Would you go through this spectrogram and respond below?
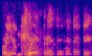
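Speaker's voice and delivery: high, astonished squeak; floored that girls want an autograph; disbelief. Retold or imitated. Young singer asked for an autograph, high astonished disbelief. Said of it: "I'm like".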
